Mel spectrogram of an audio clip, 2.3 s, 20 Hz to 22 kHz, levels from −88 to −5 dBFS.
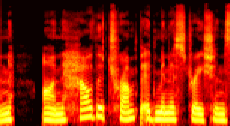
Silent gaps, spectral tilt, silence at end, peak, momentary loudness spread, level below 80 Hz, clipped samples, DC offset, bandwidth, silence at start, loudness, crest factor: none; -5 dB/octave; 0 s; -8 dBFS; 2 LU; -58 dBFS; under 0.1%; under 0.1%; 18 kHz; 0 s; -21 LUFS; 14 dB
